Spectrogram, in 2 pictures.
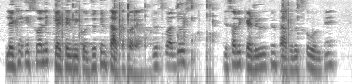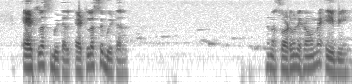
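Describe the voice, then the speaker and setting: A man's voice: on the high side, a little mellow, slightly rough, poor audio. A man teaching a general knowledge lesson, asking and answering his own questions, repeating terms and spelling words letter by letter. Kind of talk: recorded classroom lesson.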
